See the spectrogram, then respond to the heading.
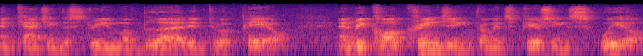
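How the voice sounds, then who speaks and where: A man with an American accent speaks fairly slowly with lively intonation. Noticeable background noise runs underneath. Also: medium pitch for a man. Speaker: author. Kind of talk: author reading his own book, storytelling.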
